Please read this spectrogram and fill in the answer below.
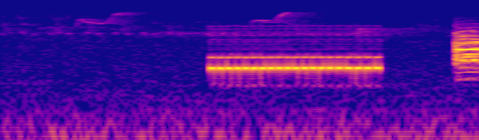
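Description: Ringing tone of an outgoing cell phone call: after a second of quiet, one ring of nearly a second, two steady tones with a fast pulsing warble.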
